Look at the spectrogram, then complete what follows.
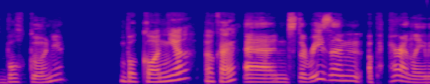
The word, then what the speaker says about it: Bourgogne: in English we say burgundy but in French it's like Boron or something like that yes so the correct way to say it in French is Bon Bonia okay and the reason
